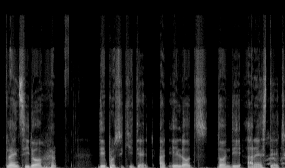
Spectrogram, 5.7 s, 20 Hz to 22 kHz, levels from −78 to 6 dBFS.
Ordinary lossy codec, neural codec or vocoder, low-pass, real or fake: none; vocoder, 48 kHz, 128 mel bands, Vocos; none; fake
